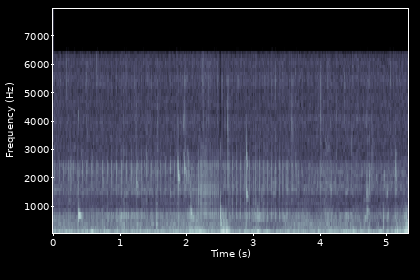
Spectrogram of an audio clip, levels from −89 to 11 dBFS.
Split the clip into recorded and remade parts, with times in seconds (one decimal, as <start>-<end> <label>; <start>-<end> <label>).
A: 0.0-4.5 recorded; 4.5-5.3 remade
